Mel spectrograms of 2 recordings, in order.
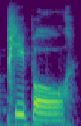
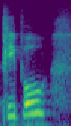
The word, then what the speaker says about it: people: I need the L on people. Okay. Instead of people, it's an L. It's a tongue movement.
